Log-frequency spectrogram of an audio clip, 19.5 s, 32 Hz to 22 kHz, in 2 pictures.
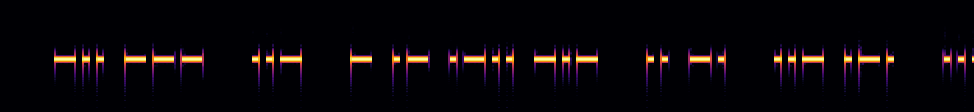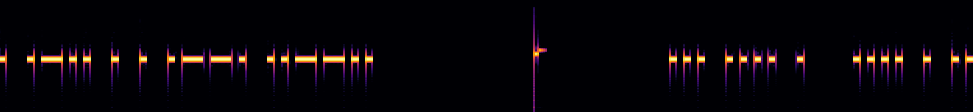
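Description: Morse code tones at a steady 17 words per minute, a single clear pitch keyed into quick dots and dashes, with a brief pause and a sharp click before the beeping resumes.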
